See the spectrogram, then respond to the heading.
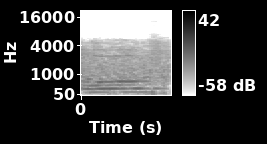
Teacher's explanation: ऊ तो देखो होठों की जो आकृति है वो वृत्त के जैसे बन जाती है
